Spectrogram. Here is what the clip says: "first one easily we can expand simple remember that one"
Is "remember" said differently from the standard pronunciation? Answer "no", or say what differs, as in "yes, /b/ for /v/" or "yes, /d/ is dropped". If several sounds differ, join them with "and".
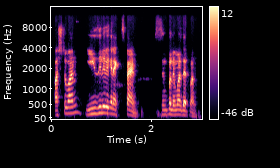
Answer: yes, /b/ is dropped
